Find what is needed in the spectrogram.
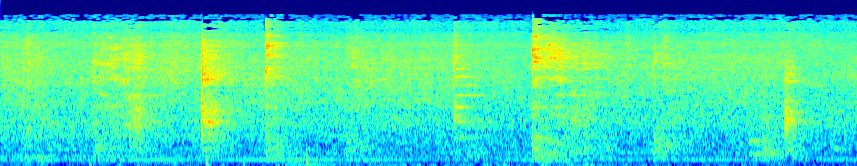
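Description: A metal spatula stirring and scraping food in a wok over a gas burner, with a steady sizzle of frying underneath. A few sharp scrapes stand out, the loudest about a second and a half in.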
